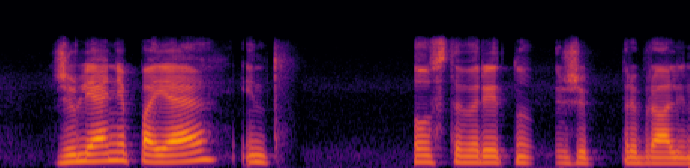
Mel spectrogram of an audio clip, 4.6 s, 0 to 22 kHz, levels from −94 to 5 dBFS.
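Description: A call audio freeze runs from 1.85 to 2.78 s, right after "pa je in". The most likely cause is packets held up in transit until the jitter buffer ran dry. The receiver stretched the last sound into a buzzy hiss that fades over about 0.91 s. When the audio returns with "to ste", it picks up exactly where it stopped. Nothing is lost, but everything after this point plays about 0.91 s late.

A long network dropout follows at 3.48 to 3.72 s, after "je in to ste". It likely comes from a stretch of packets that never arrived at all. Again the last sound is carried on as a fading buzz, here for about 0.22 s. This time the audio resumes further along, so that 0.22 s of the original is simply gone. Throughout the clip, the Opus call path limits the audio to 8 kHz, consistent with a bitrate around 32 kbps.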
